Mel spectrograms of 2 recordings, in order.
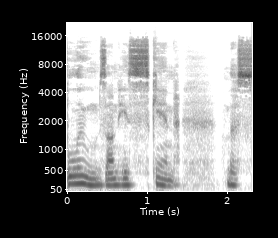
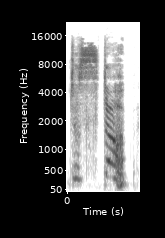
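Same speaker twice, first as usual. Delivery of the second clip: wincing; 11 semitones higher, 9 dB louder, slower than usual. A narrator's reading. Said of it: "he winces".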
